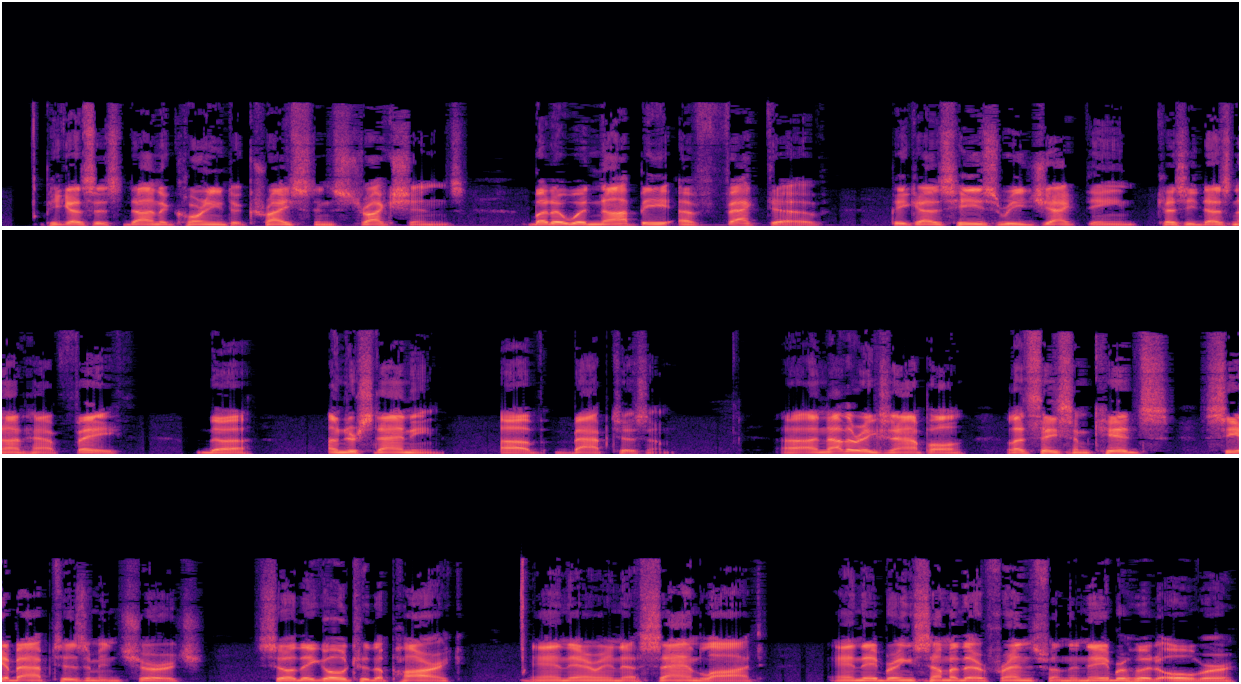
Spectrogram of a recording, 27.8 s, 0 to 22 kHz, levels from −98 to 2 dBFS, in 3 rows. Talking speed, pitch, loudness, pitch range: 130 wpm, 100 Hz, -26 LUFS, 95-110 Hz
